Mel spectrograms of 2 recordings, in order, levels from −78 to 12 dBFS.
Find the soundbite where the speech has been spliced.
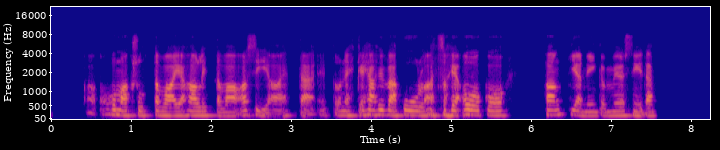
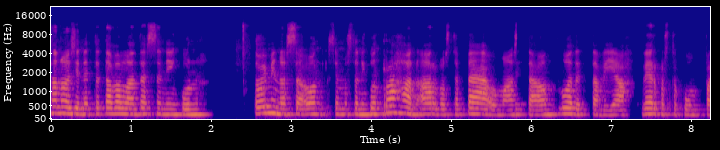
second; 4 cuts; at 2.5 s, 3.4 s, 5.8 s, 7.3 s

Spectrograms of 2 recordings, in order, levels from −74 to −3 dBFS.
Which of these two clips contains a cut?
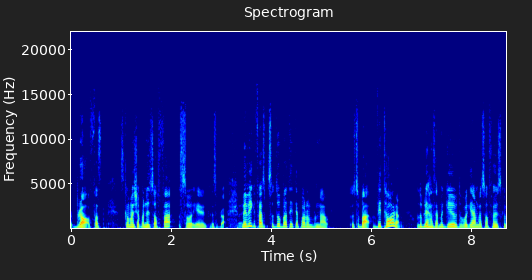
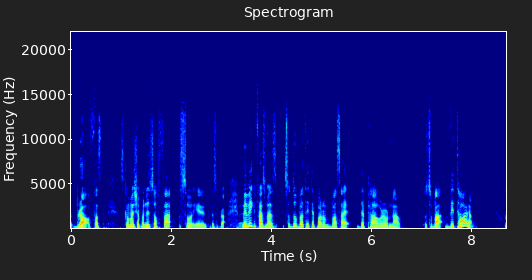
first; 3 cuts; at 3.9 s, 4.9 s, 6.6 s

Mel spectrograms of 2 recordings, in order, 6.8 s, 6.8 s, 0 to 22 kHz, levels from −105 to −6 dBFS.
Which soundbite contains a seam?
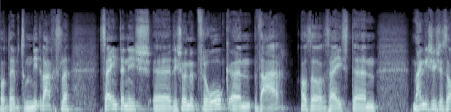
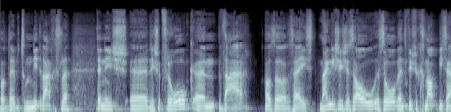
second; 3 cuts; at 1.4 s, 2.4 s, 4.7 s

